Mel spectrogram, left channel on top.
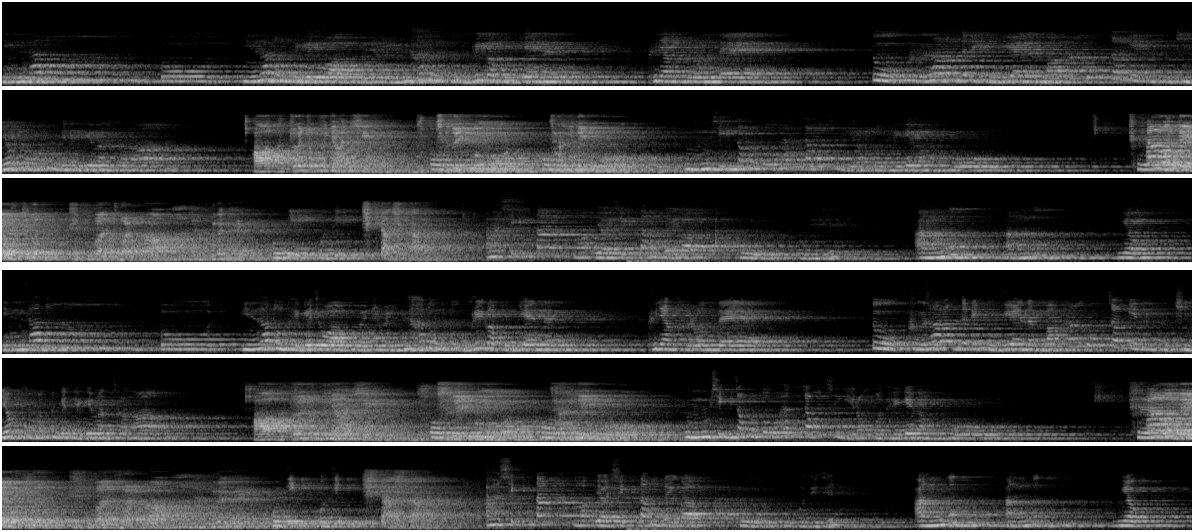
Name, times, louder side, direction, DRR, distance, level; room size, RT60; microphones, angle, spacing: voice 1, 0.0-5.7 6.5-7.7 8.7-13.7 16.2-17.9 18.7-21.9 23.2-23.7 26.5-27.3 28.6-30.8 31.1-31.5 31.8-32.2 32.9-33.4 33.8-34.2 34.9-35.3, equal, 75° right, -2 dB, 2.4 m, -26 dB
voice 2, 14.4-17.0 17.4-18.1 23.3-24.2 24.5-26.3 27.4-28.0, left 1 dB, 40° left, -5 dB, 4.6 m, -24 dB
20.5 x 19.0 x 3.0 m, 2.7 s
head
